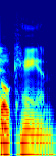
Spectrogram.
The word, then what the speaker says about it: Spokane: Salt Lake, perform the next night, go to Spokane, in Spokane, is that how you say it? Spokane, yep, and not Gonzaga.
